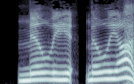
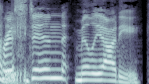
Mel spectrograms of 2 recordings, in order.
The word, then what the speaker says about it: Kristen Milioti: I really enjoyed Palm Springs, which is a new movie on Hulu, starring Andy Samberg and Kristen Milinotti. Is that who you say her name? – I think it's Christine Milotti. – Milioti. – Kristen Milioti. Kate got it wrong.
